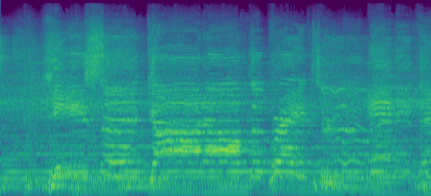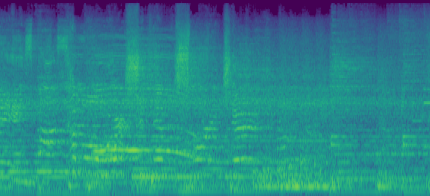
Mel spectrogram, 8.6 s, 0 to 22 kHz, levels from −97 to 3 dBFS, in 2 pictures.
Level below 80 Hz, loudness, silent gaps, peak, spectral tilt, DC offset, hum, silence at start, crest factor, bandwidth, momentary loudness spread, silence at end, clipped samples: -44 dBFS; -19 LUFS; none; -4 dBFS; -2.5 dB/octave; under 0.1%; none; 0 s; 16 dB; over 20 kHz; 8 LU; 0 s; under 0.1%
